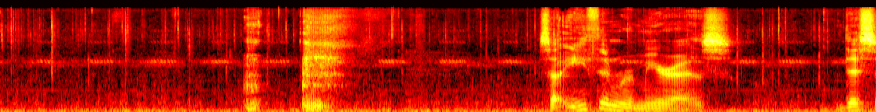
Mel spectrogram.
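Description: A wood fire crackles and pops softly nearby.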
